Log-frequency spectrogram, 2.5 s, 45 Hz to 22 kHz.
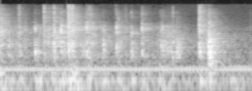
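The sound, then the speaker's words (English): Keys clack on a computer keyboard, a quick, irregular run of soft taps at low volume over a faint steady hum. “I like how I typed in 7 and West, and it just auto-filled it for me.”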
